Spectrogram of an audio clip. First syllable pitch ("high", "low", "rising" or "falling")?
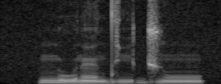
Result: high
